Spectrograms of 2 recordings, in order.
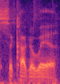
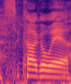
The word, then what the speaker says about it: Sacagawea: But I guess the correct pronunciation of her name is Sacagawea. Yeah. Sacagawea.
